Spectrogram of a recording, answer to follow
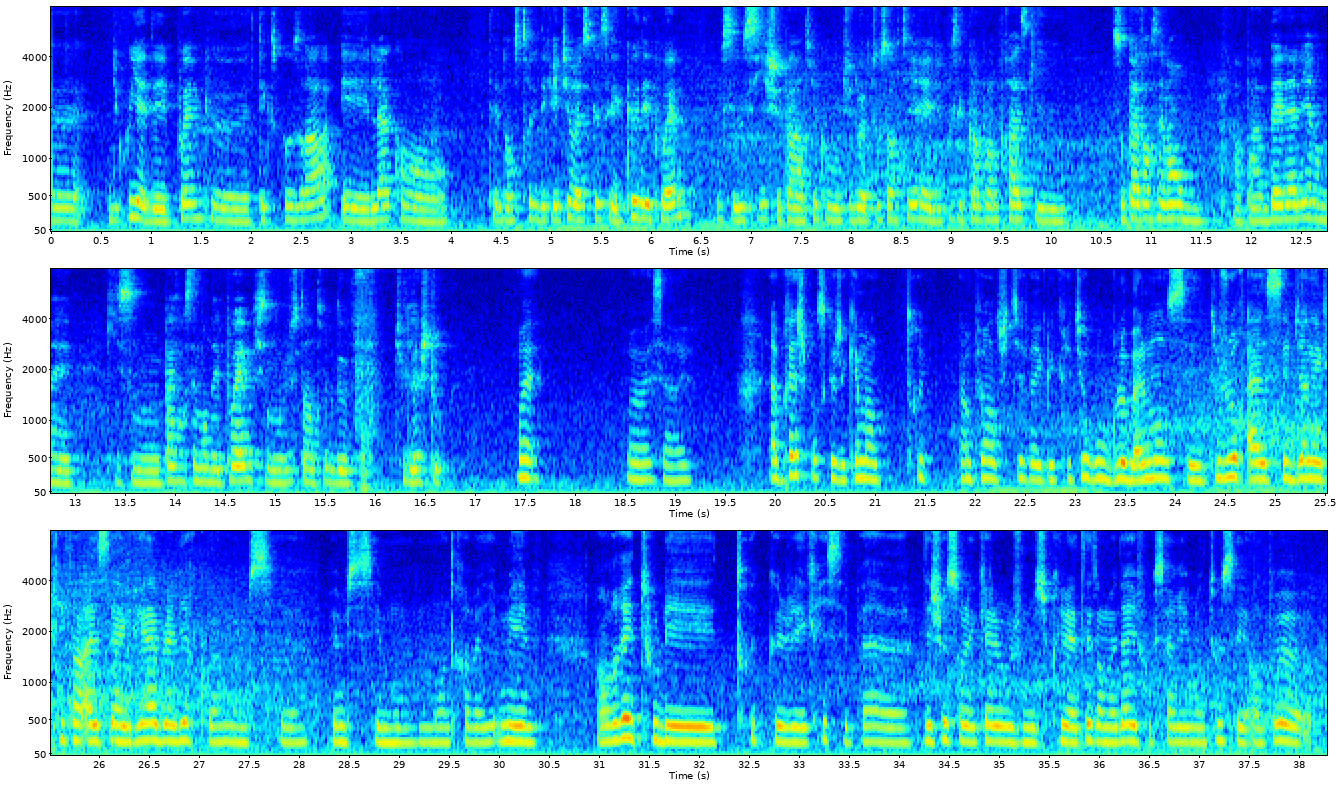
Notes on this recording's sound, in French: Déso pour les bruits.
